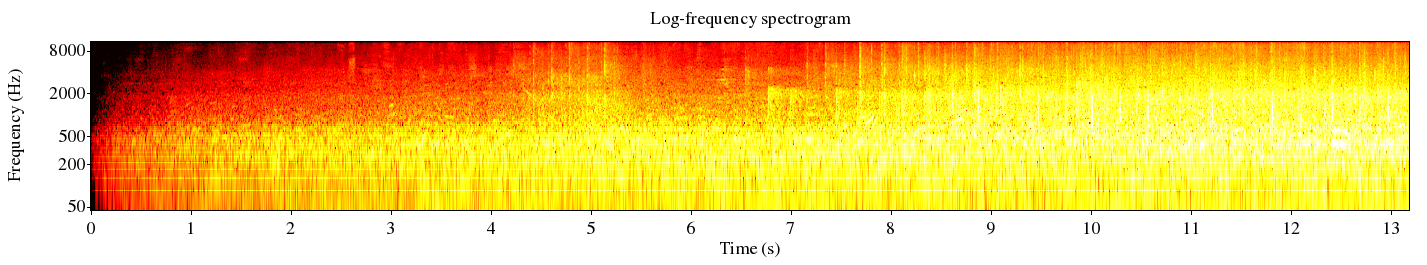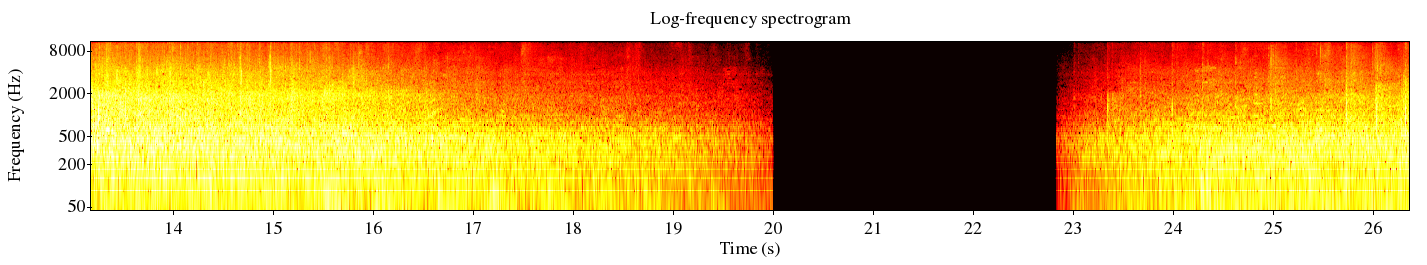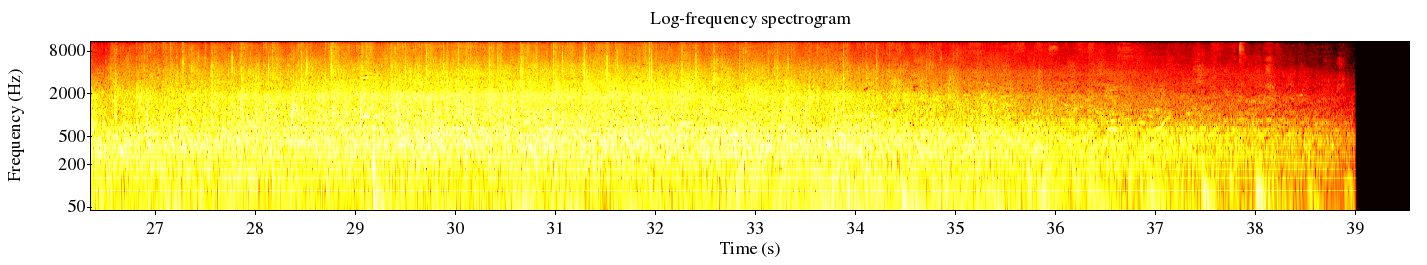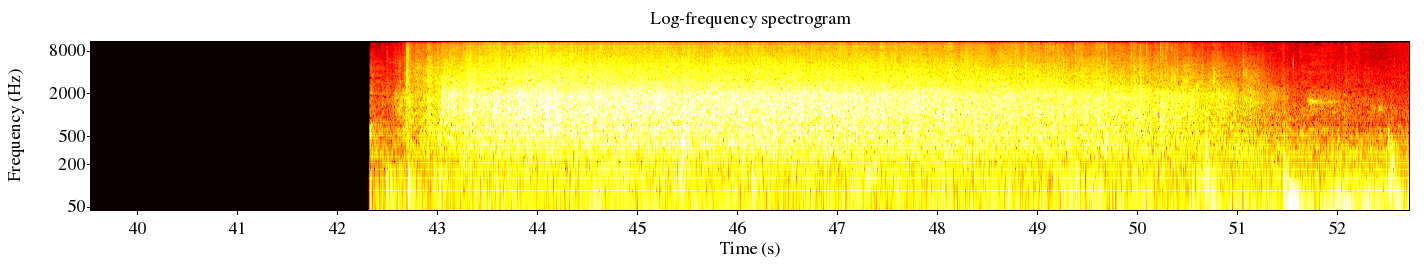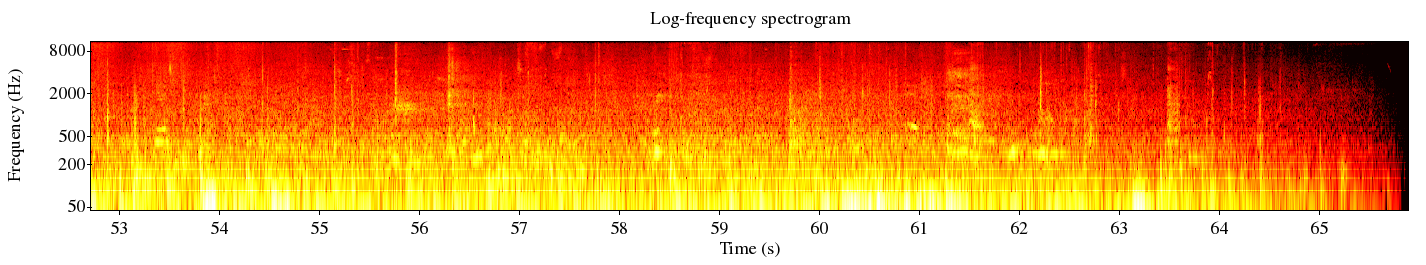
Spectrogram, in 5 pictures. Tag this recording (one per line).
loud
performance
clap
polite
cheer
show
cheers
audience
people
foley
crowd
applause
theater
